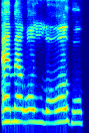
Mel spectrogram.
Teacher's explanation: صرف اس میں را کو ہم موٹا پڑھیں گے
